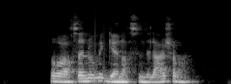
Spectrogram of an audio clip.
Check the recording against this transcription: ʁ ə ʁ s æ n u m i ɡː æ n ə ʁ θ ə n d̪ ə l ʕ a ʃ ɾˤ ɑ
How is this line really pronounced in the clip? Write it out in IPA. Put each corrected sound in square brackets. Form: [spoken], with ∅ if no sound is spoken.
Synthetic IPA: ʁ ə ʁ s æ n u m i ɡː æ n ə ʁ [s] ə n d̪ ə l ʕ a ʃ ɾˤ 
